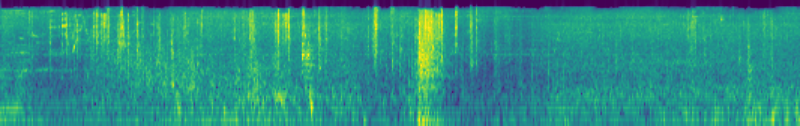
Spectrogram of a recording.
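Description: Footsteps patter quickly on hard stone and wooden stairs.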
